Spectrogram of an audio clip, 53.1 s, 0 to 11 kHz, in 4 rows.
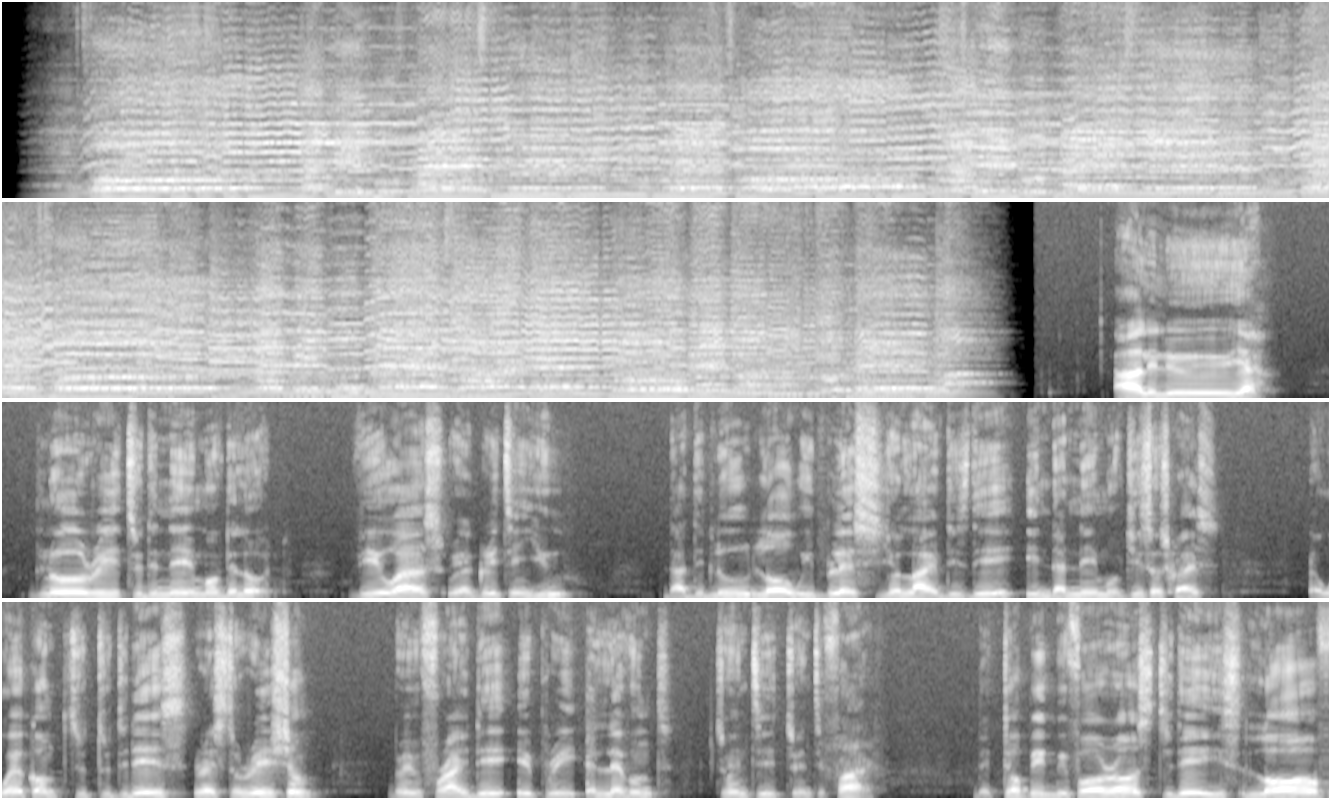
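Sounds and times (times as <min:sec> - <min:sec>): sustained instrumental chords: 0:00.3 - 0:23.3
gospel choir singing: 0:00.3 - 0:23.4, 0:49.6 - 0:53.0.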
